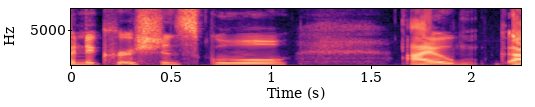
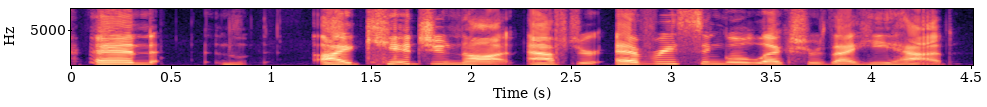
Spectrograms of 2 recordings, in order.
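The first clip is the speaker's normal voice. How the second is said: ordinary talk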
